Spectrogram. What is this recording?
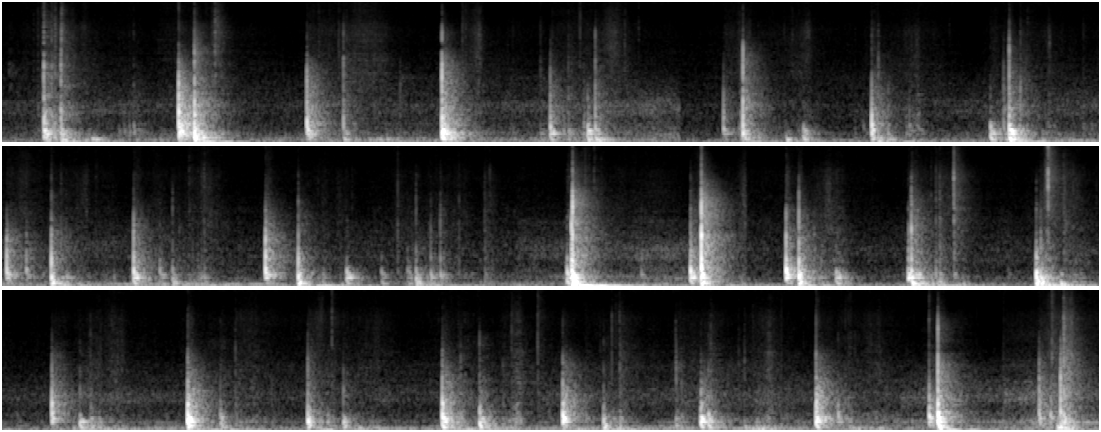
The sound of boots on wood.
Wood, Boot, Footsteps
